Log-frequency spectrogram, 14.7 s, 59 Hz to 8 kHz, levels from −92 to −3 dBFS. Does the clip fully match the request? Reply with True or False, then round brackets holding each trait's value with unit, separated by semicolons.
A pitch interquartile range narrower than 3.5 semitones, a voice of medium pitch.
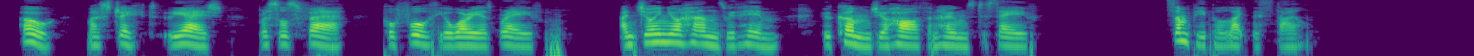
True (2.6 semitones; 160 Hz)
